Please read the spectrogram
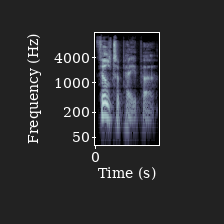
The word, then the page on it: filter paper: British English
